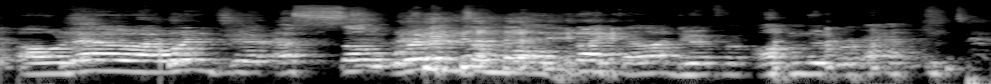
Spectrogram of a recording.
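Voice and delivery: loud, high mock lament; hammed-up, loud comic complaint; mock stranded villain. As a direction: wail it like a helpless upturned turtle. Mock voice of fallen Tuppen.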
